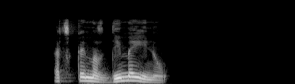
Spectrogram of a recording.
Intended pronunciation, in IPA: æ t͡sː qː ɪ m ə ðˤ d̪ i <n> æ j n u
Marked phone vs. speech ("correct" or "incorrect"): incorrect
